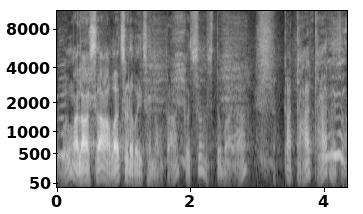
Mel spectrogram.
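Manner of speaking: low, soft backtracking; calm a crying person gently, voice dropped; hushed, apologetic coaxing; soothing. Acted.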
